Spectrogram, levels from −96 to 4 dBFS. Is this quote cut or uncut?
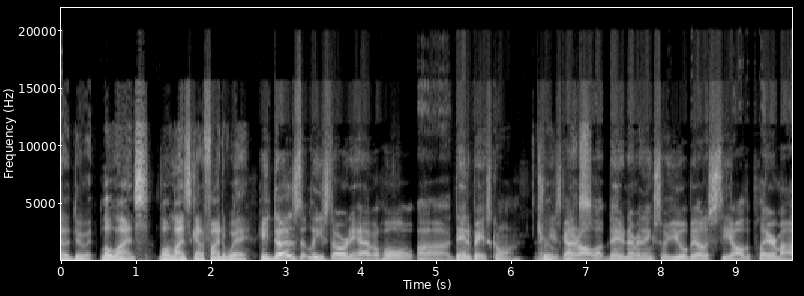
uncut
